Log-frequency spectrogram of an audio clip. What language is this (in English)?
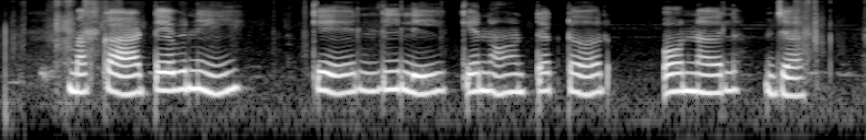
Maithili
